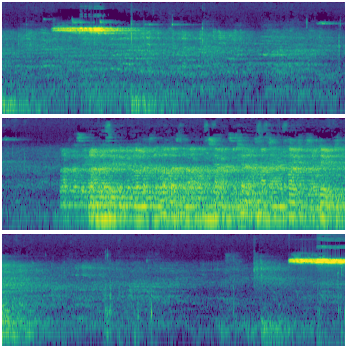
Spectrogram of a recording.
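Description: Sports shoes squeak on a hard indoor court.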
